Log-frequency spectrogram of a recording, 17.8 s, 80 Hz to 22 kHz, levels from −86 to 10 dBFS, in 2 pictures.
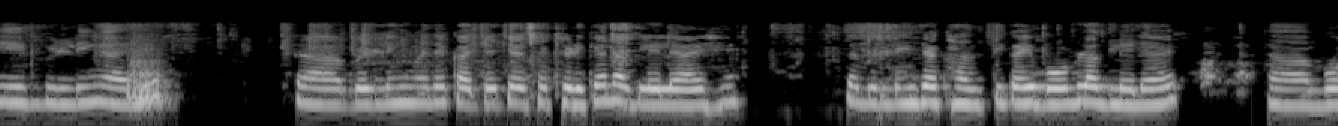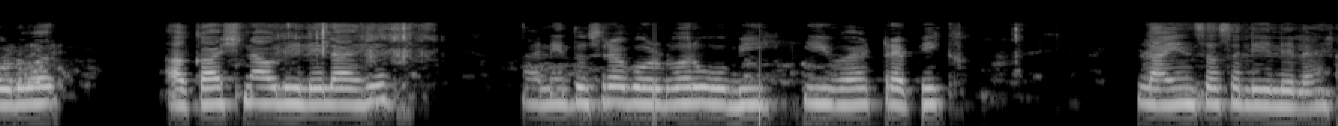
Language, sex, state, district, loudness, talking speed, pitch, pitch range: Marathi, female, Maharashtra, Nagpur, -22 LUFS, 135 wpm, 225 Hz, 215-235 Hz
